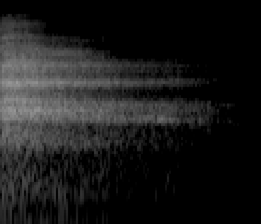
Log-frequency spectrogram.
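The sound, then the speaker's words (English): A long, breathy exhale through the mouth following three quick sniffs through the nose, part of a breathing exercise; loud at first and slowly fading over nearly two seconds, with no voice or other sounds around it. “Inhaling three quick sniffs and exhale with your mouth.”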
